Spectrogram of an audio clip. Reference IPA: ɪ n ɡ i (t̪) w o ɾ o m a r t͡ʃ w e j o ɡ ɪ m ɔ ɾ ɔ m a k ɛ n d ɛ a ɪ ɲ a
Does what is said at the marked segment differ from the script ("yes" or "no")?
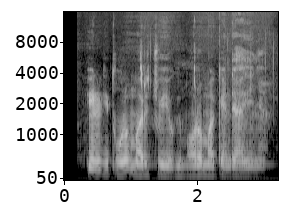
no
